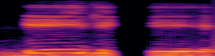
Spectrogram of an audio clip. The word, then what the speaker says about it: EDI: is a jar why are you named Edie Edie is the phonetic pronunciation of e di that is an acronym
